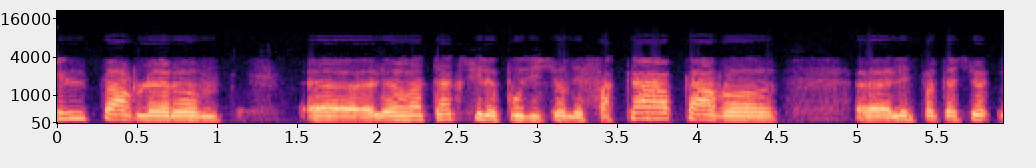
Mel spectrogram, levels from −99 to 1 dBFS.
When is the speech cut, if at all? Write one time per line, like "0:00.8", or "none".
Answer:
none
